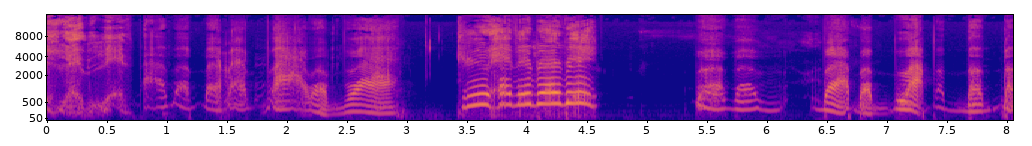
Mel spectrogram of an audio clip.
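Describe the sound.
A voice mimics the cartoon duck Donald Duck, a raspy, buzzing quack-like babble lasting about a second, loud, set between stretches of ordinary conversational speech.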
